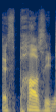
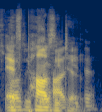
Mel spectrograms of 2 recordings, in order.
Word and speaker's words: Giancarlo Esposito: Everyone's saying Giancarlo Esposito. No, it's Esposito. Wow. It's Esposito.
